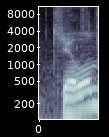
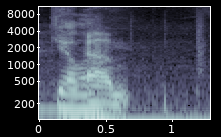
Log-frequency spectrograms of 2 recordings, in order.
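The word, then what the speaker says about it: Gillan: Nebula is great, and I love Gillum? How do you say her last name? Gillen.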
